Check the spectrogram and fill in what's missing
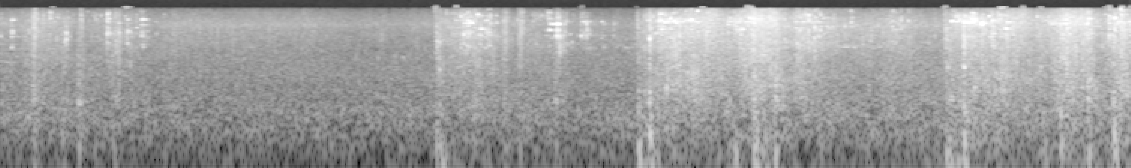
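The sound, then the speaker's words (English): Horse hooves clip-clop in an uneven run of hollow knocks over a steady background hiss, growing louder and more crowded partway through, with no voices, as a horse tries to balance on something high up. “Let's see if our horse can balance on it.”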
